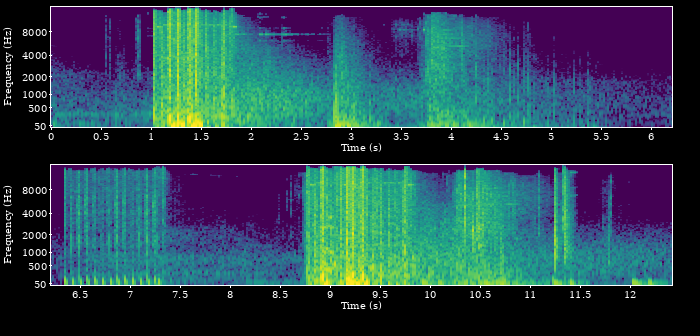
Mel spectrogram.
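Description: Rapid gunfire rings out in loud, sharp bursts.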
